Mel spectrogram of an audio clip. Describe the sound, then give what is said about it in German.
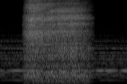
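A deep breath in through the nose during a guided meditation, a smooth, loud, airy rush lasting about a second over soft, steady background tones. “Atme tief ein durch die Nase”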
